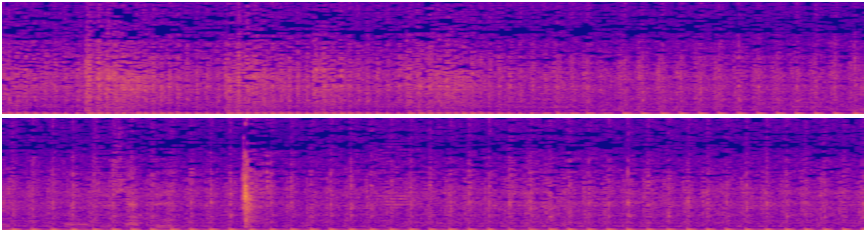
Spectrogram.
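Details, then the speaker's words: Yamaha Vixion motorcycle held on the rear brake in gear with throttle applied: a steady low thumping about three times a second from the rear hub/drum, silent without throttle. "tapi ketika kita rem nanti dan kita gas masukkan gigi Nah itu dia akan ada bunyi seperti ini"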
